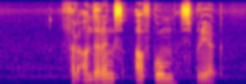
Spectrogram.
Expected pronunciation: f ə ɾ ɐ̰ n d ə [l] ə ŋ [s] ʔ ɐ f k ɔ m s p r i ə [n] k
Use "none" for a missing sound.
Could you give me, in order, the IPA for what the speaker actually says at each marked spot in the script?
ɾ, s, none

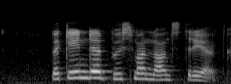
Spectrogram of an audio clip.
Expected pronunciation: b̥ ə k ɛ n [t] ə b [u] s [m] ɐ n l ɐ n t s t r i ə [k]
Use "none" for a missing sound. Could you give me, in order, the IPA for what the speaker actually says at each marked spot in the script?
d, u, m, k

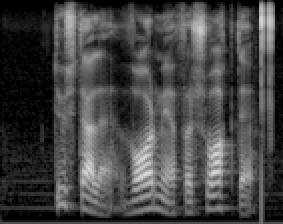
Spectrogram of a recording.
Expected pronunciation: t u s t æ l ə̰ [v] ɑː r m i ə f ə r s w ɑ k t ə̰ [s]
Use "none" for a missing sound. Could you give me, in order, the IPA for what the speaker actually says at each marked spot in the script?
v, none

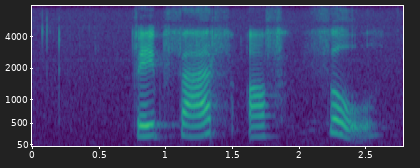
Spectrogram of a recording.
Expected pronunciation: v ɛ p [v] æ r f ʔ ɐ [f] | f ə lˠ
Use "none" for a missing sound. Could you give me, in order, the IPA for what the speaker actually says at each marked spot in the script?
f, f

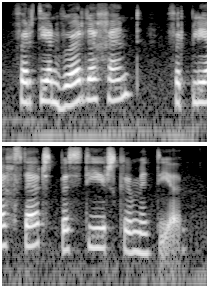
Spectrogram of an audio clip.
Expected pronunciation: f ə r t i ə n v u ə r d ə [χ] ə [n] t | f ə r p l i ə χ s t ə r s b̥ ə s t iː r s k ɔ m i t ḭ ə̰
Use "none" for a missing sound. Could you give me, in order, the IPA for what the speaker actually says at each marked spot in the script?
χ, n

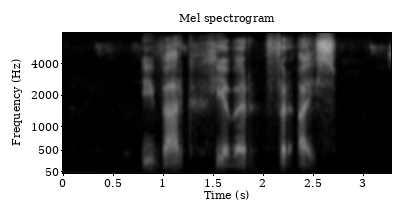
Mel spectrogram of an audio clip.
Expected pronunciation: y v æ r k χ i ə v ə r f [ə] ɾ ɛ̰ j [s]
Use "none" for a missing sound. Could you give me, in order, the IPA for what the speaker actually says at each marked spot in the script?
ə, s

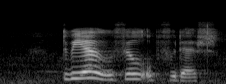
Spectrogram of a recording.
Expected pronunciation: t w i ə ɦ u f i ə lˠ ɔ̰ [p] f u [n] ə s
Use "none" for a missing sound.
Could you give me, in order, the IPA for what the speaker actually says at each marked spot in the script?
p, d

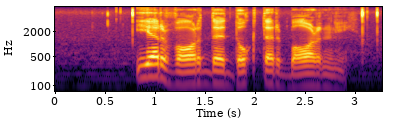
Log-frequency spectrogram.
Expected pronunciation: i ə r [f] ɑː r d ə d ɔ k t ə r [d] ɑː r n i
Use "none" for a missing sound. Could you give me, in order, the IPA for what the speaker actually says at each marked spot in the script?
v, b

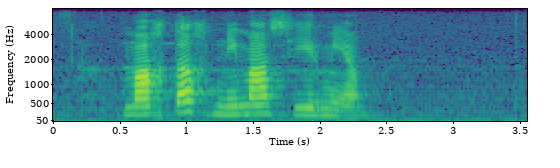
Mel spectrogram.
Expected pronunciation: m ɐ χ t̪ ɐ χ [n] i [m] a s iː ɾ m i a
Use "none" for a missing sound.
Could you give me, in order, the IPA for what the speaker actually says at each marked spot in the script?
n, m

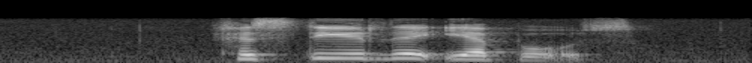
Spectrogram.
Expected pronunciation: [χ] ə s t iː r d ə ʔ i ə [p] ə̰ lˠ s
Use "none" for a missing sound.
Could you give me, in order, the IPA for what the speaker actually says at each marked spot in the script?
χ, p

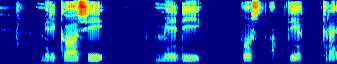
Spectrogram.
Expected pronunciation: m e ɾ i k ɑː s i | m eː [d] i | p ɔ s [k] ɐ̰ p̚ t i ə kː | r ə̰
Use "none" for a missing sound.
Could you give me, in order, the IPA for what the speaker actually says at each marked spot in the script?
d, t

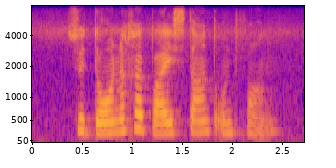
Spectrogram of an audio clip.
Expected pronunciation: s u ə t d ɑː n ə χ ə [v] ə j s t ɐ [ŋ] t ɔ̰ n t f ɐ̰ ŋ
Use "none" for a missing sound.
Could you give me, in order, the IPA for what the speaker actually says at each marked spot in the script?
b, n

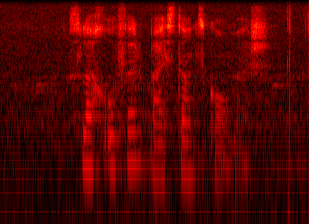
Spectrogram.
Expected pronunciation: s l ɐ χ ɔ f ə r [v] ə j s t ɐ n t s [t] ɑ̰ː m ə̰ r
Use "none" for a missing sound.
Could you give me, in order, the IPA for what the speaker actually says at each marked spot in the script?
b, k

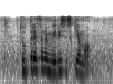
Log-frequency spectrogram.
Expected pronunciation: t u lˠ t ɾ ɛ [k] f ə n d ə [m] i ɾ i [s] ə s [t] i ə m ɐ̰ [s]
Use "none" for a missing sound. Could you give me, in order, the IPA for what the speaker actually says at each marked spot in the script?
none, m, s, k, none

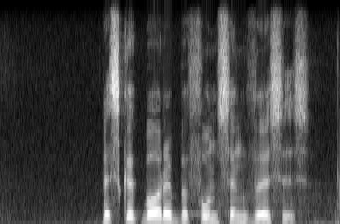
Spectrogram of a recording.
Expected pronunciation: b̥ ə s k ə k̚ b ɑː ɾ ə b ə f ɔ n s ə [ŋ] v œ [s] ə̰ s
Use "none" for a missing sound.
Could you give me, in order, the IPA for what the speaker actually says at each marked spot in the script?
ŋ, s

